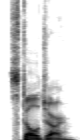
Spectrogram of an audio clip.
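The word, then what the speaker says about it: Stoljar: Daniel how do you say his last name Soldier oh beautiful yes um so how did this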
